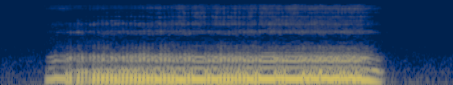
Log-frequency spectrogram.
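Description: One long, loud, rattling snore from a sleeping dog, low and fluttering throughout, about two and a half seconds.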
